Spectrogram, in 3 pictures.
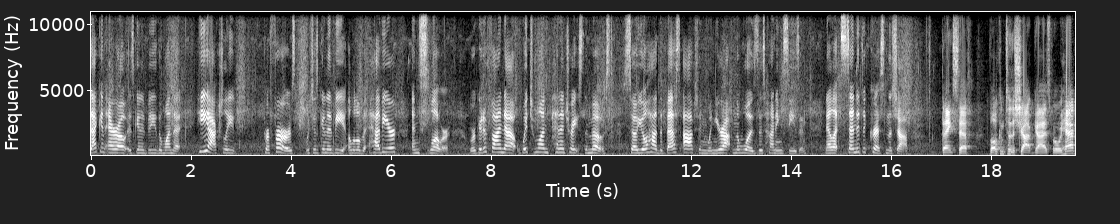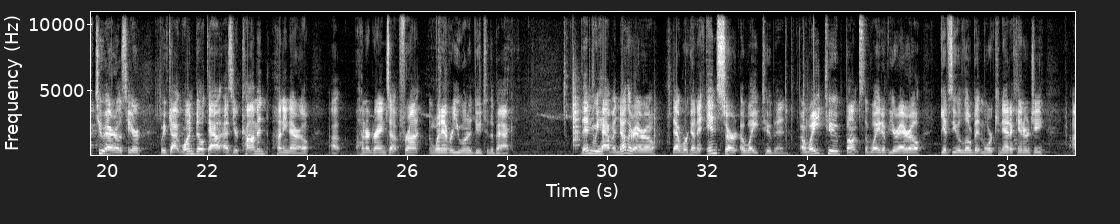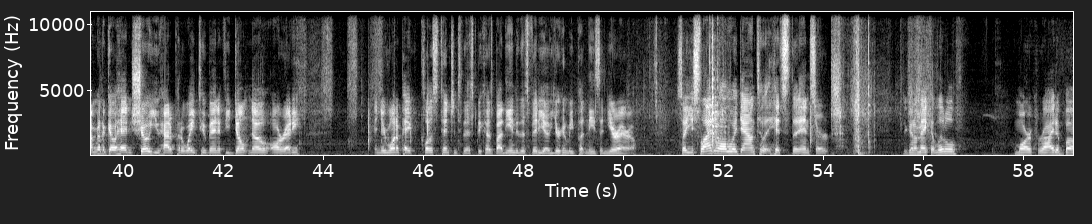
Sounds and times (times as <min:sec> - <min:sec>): Speech: 0:00.0 - 0:02.9, 0:03.5 - 0:16.4, 0:45.0 - 0:50.3, 0:51.1 - 0:54.2, 0:55.6 - 0:56.8, 0:57.8 - 0:59.0.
